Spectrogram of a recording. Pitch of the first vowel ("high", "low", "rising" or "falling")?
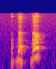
low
